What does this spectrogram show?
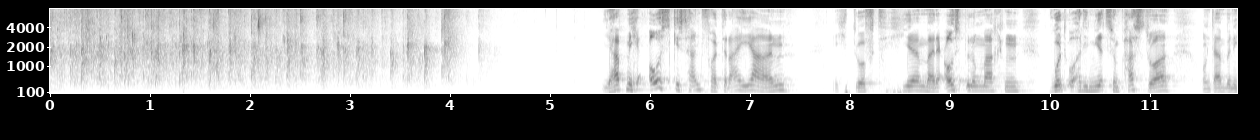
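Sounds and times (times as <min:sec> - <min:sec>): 
church audience applause: 0:00.0 - 0:04.5
speech: 0:05.5 - 0:11.8.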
